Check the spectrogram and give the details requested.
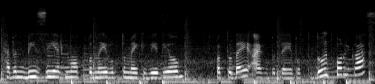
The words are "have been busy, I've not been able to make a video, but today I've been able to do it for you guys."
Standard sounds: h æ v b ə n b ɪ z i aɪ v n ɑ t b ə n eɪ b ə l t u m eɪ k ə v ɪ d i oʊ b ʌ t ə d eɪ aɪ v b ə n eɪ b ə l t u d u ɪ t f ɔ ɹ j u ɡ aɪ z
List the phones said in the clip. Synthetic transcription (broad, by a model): h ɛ b ə n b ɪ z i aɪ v n ɑ t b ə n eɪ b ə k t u m eɪ k ə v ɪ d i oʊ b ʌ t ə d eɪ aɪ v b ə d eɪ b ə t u d u ɪ t p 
